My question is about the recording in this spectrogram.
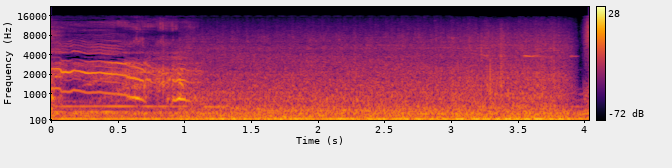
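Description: A cat-like yowl with wavering pitch, ending about a second in, over a steady low hum.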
